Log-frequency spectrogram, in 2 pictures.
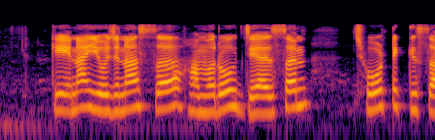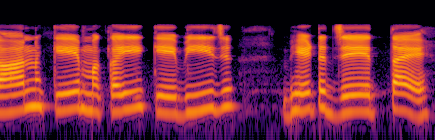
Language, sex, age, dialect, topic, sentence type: Maithili, female, 25-30, Bajjika, agriculture, question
